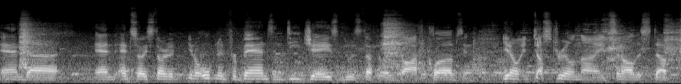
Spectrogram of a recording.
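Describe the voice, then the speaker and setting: A man with an American accent speaks at a medium pitch with fairly even intonation, over noticeable background noise and audible room echo. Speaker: magician. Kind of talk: interview. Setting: live in person in Las Vegas.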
